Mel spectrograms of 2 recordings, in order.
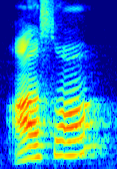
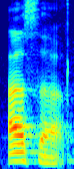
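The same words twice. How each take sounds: First: "عصا" high and loud, said "asaw"; rounded heavy s in "عصا"; thick saad. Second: "عصا" lower, said as light "asaa"; simple thin s in "عصا"; thin seen. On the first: Teacher making students feel the difference, thick saad. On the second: Teacher making students feel the difference, thin seen. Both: Shown as a demonstration. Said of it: "حروف کے فرق کو محسوس".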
